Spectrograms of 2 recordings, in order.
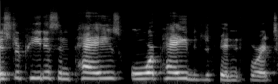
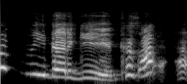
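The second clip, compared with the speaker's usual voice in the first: pitched-up speech bubbling through giggles; 5 semitones higher, 5 dB louder than usual. Stopping to reread a court filing aloud, giggling while talking. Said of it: "I'm giggling because I can't believe".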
